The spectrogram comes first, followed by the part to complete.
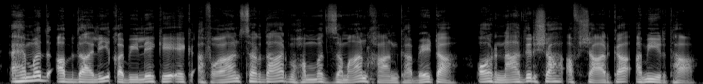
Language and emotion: Urdu, neutral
